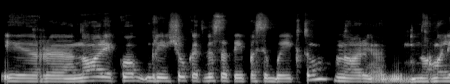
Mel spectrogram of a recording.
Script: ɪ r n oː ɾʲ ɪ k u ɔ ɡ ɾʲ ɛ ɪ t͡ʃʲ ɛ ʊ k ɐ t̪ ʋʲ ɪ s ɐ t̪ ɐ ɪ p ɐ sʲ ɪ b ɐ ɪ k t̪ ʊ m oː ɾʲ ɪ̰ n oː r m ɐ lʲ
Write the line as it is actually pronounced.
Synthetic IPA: ɪ r n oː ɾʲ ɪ k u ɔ ɡ ɾʲ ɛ ɪ t͡ʃʲ ɛ ʊ k ɐ t̪ ʋʲ ɪ s ɐ t̪ ɐ ɪ p ɐ sʲ ɪ b ɐ ɪ k t̪ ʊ n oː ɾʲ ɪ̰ n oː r m ɐ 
